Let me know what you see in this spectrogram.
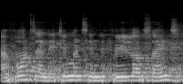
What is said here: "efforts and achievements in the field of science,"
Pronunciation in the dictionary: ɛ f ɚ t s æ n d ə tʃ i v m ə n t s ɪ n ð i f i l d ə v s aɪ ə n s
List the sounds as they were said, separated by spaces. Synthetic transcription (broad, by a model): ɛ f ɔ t s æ n d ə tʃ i m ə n t s ɪ n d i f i l ə v s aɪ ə n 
